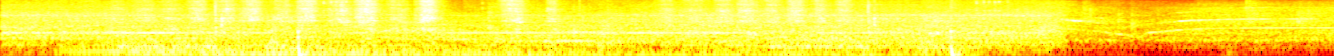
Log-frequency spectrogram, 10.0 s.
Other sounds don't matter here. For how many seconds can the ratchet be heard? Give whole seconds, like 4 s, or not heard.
4 s.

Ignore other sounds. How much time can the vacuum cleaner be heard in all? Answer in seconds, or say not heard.
10 s.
